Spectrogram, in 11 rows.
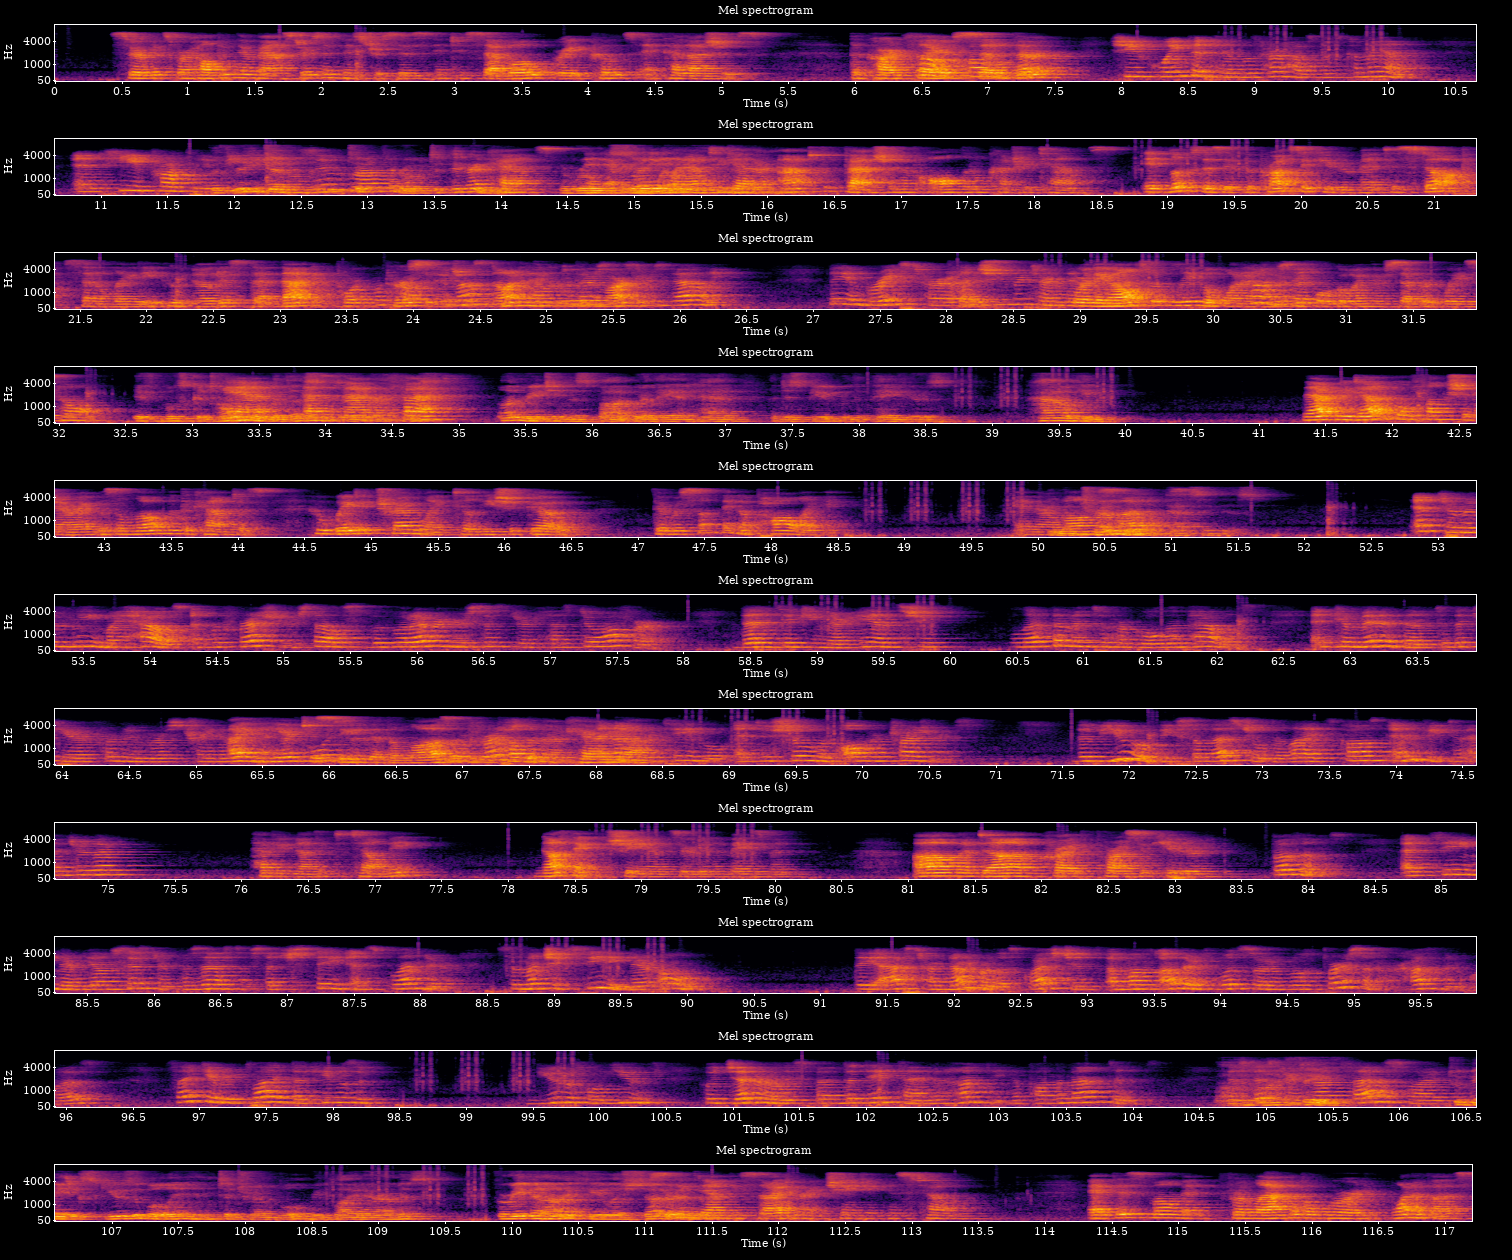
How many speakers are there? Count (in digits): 3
